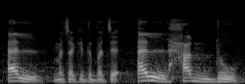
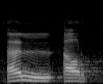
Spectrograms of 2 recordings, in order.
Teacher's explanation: lam hujung lidah, hamzah di mana di pangkal halqum, ha di tengah halqum, kha di hujung halqum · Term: lam qamariyah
